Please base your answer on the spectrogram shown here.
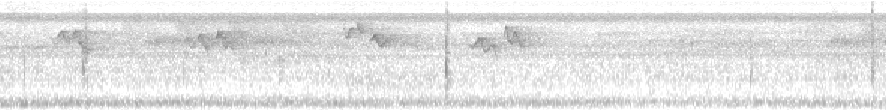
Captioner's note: birds and bugs chirping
